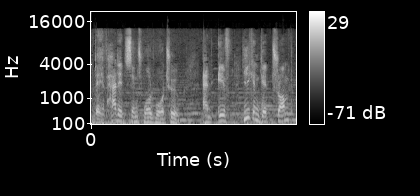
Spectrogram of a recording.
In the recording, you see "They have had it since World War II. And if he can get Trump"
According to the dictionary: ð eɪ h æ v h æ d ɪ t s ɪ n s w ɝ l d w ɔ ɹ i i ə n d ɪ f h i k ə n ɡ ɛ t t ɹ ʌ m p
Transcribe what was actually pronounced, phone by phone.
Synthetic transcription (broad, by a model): ð eɪ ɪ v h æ d ɪ t s ɪ n s w ɝ l d w ɔ ɹ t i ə n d ɪ f h i k ə n ɡ ɛ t t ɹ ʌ m p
